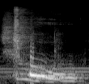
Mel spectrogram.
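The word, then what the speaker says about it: stew: In Gambia, it's pronounced chew.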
